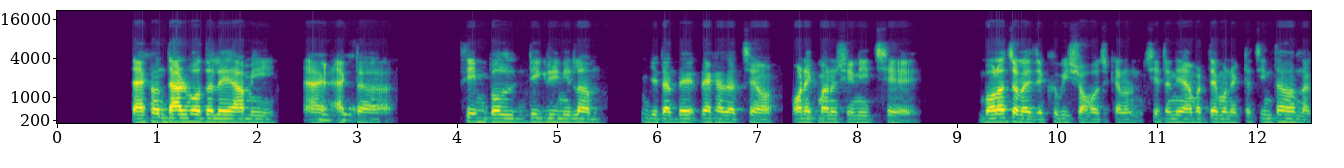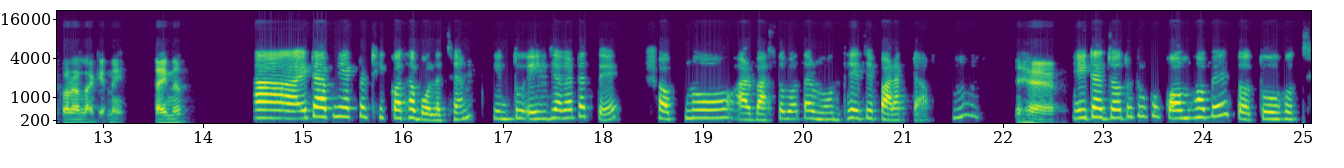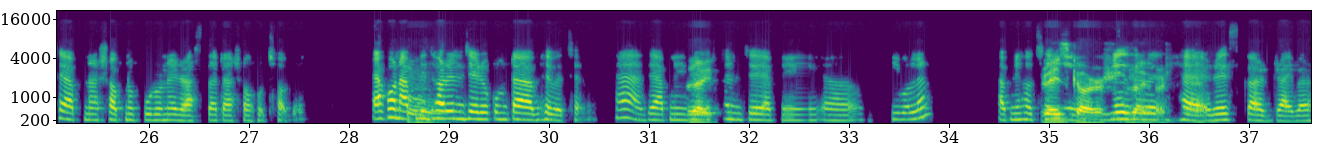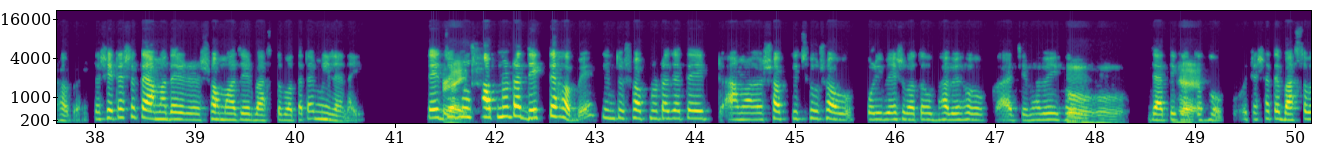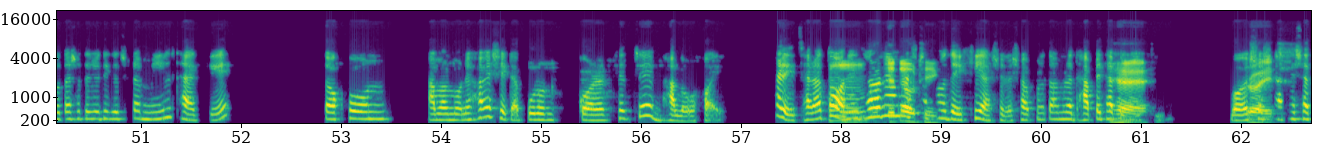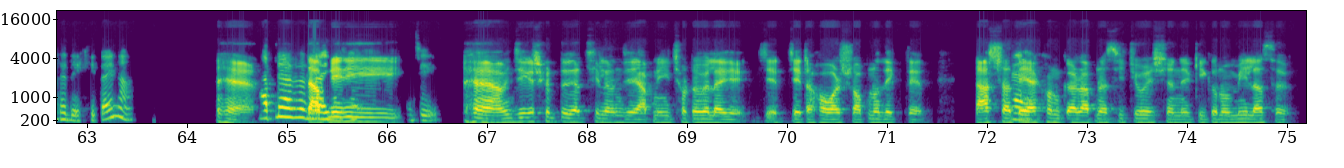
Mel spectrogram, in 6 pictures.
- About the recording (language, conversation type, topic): Bengali, unstructured, কেন অনেক সময় মানুষ স্বপ্নের বদলে সহজ পথ বেছে নেয়?
- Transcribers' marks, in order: unintelligible speech; other background noise; horn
